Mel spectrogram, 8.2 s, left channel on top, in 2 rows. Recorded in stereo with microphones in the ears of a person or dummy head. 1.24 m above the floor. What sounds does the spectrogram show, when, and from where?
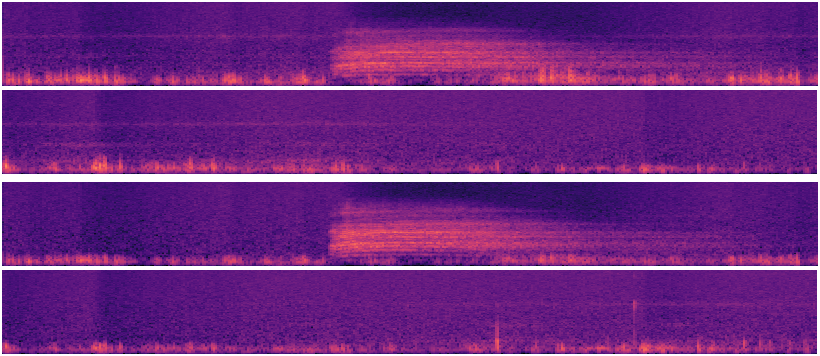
1.6 s a cat meowing: 55° right (ahead or behind), 2.5 m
